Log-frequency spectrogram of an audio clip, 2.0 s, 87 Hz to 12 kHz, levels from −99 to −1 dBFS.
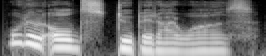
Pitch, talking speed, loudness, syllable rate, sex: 170 Hz, 180 wpm, -16 LUFS, 3.8 syllables/s, female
